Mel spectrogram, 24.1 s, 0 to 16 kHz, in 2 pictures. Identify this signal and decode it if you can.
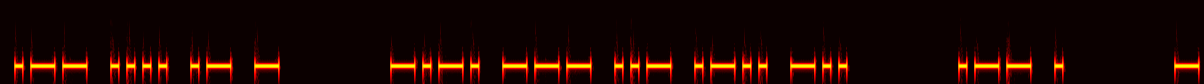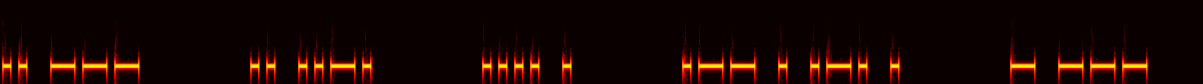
Morse code, heard as a keyed tone, about 15 wpm, 700 Hz. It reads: WHAT COULD WE DO IF HE WERE TO
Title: 2x Word-Spacing - Sentences from Top 400 Words - 15wpm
